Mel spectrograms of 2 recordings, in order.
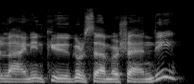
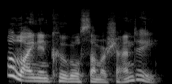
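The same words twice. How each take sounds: First: It is said in the speaker's ordinary accent. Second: It is said in a put-on Irish accent.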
